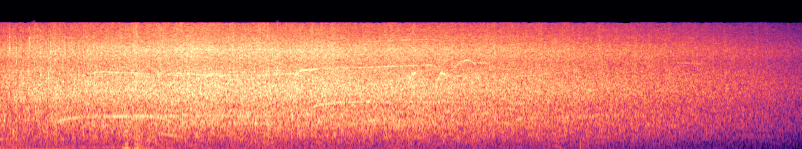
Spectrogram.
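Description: Theatre audience applauding as the last guitar chord dies away. The applause swells for a few seconds, then fades out near the end.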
